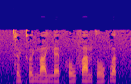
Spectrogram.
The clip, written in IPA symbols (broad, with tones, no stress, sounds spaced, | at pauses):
t͡s ɵ˨˥ ɥ kʰ ɵ˨˧ ɥ m aː˨ j ŋ ɛː˨ p̚ h o˨ w f aː˧ m t̪ o˨˥ w kʷ ɐ˥ k̚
